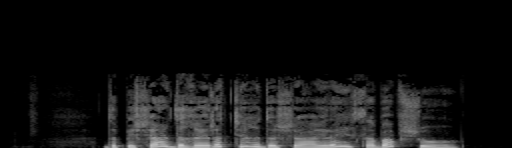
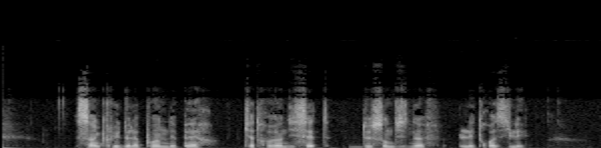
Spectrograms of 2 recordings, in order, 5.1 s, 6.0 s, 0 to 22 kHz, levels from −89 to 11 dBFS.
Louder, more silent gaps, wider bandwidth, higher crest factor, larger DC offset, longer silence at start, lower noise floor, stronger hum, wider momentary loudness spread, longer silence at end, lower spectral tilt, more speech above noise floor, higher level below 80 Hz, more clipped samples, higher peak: second, -24 LUFS vs -21 LUFS; neither; about the same, 10.5 kHz vs 10 kHz; about the same, 18 dB vs 22 dB; neither; first, 1.05 s vs 0.05 s; first, -71 dBFS vs -56 dBFS; neither; second, 10 LU vs 14 LU; second, 0.55 s vs 0.8 s; first, -6 dB/octave vs -2 dB/octave; first, 48 dB vs 34 dB; second, -76 dBFS vs -60 dBFS; neither; second, -6 dBFS vs -2 dBFS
